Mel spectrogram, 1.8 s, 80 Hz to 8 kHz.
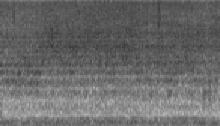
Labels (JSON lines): {"label": "anthrophony, boat engine", "recorder": "SoundTrap 500"}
